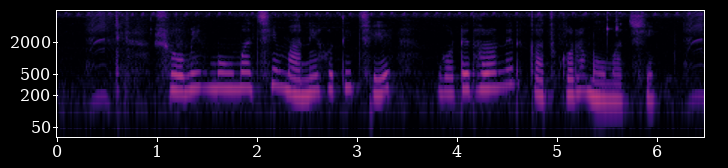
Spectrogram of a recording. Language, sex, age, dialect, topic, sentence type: Bengali, female, 25-30, Western, agriculture, statement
